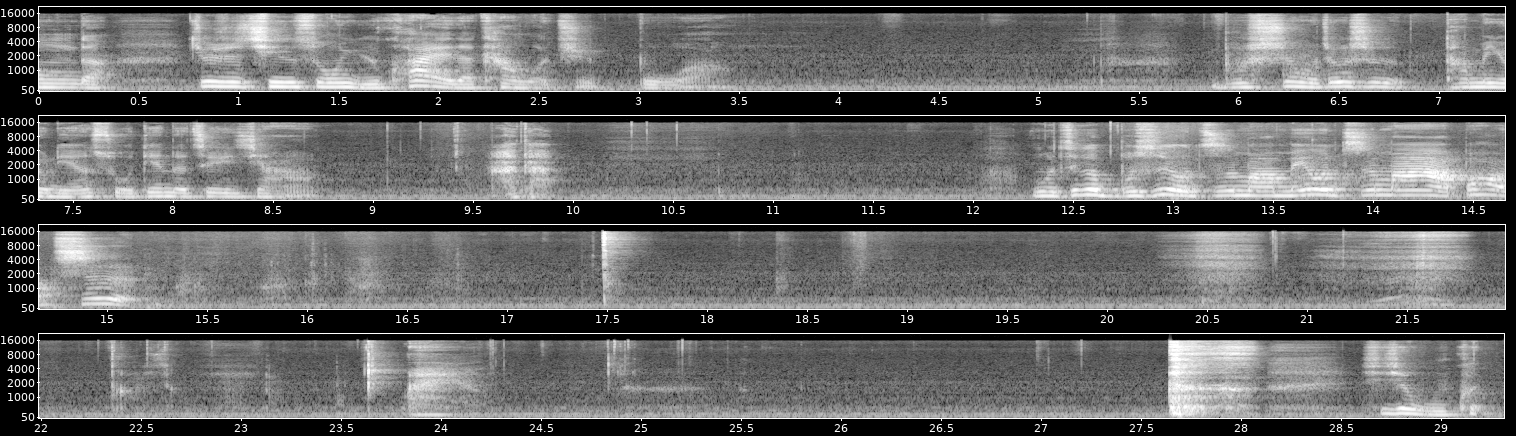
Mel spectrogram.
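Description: A young woman speaks close to the microphone in short bursts with pauses.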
